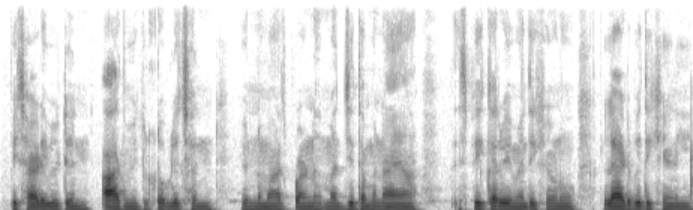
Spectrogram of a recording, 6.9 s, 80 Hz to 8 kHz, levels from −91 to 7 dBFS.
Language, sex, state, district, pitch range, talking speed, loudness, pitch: Hindi, male, Uttarakhand, Tehri Garhwal, 115-125 Hz, 165 wpm, -21 LUFS, 120 Hz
